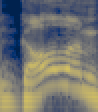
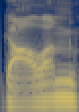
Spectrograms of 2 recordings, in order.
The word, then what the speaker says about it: Golem: the Golem King and I know some of you pronounce it Gollum king that's wrong you don't pronounce Gollum Gollum with it it just it's just wrong okay don't pronounce it with with a u that that's a character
